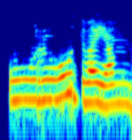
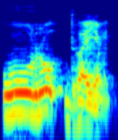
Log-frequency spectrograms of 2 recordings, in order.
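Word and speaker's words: ūru-dvayam: And the U is the long U. The Ru is a short U only. So it's like Uru Dvayam. Okay. No. Uru-dvayam. Yeah, yeah, exactly. Uru Dvayam. The U is a long U.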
